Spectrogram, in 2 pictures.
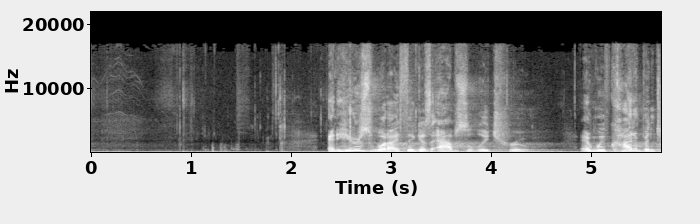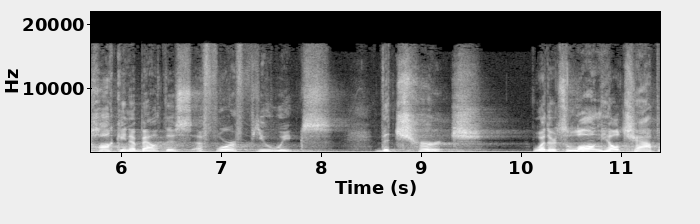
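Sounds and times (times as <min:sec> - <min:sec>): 
person sipping water: 0:00.8 - 0:02.4
speech: 0:02.4 - 0:11.3.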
